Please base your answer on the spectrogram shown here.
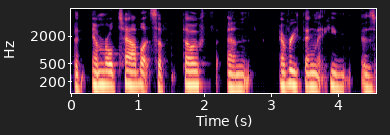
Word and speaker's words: Thoth: So Christine, I know it's pronounced so many different ways, but I'm going to pronounce it Thoth. Some people pronounce it Thoth. Some people pronounce it Thoth. And some people pronounce it Toth. So, but I pronounce it Thoth.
